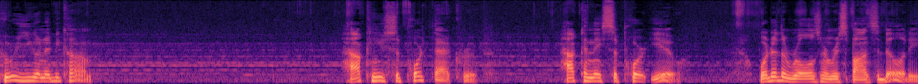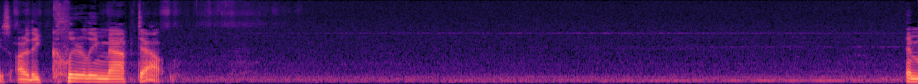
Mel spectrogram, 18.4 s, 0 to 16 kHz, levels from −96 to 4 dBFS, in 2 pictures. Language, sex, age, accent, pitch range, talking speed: English, male, 30-49, American, 115-175 Hz, 95 wpm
